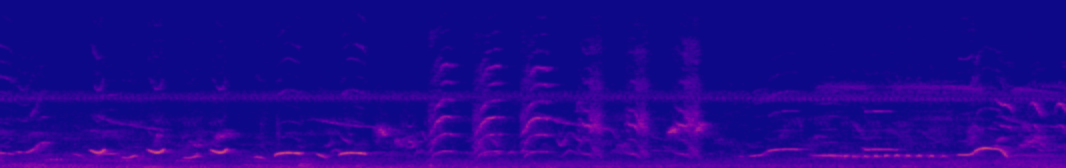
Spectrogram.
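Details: Black-throated laughingthrush, a caged older wild-caught bird said to sing well with a fine voice: clear whistled notes with down-and-up slurs near mid pitch, then a fast sharp burst and a rippling trilled phrase, with a steady high hiss behind.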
